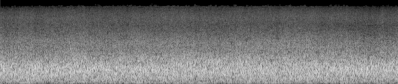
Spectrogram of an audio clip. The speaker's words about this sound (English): I need to cross this river again.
